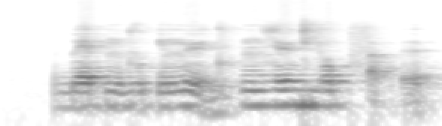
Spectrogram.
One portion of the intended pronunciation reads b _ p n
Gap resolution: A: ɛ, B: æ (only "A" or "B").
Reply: A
